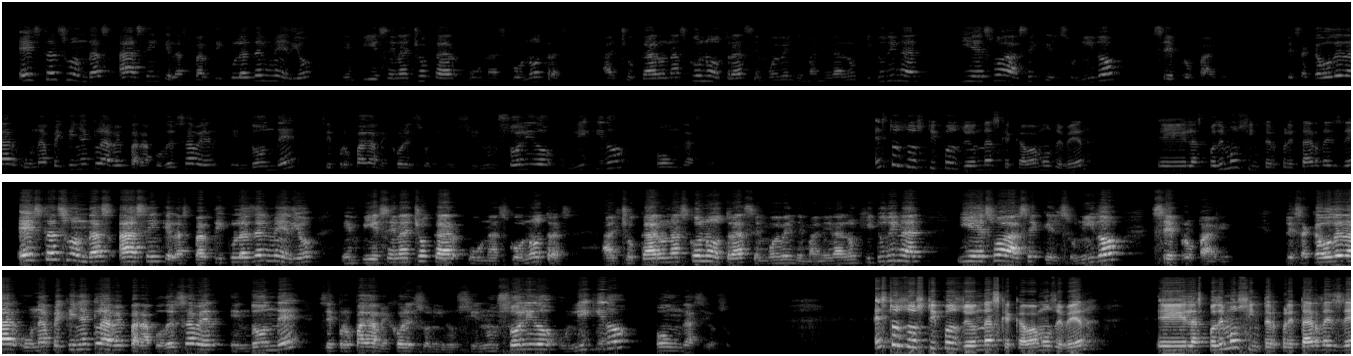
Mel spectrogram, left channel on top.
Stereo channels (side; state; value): left; quieter; 24.2 dB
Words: estas ondas hacen que las partículas del medio empiecen a chocar unas con otras. Al chocar unas con otras se mueven de manera longitudinal y eso hace que el sonido se propague. Les acabo de dar una pequeña clave para poder saber en dónde se propaga mejor el sonido, si en un sólido, un líquido o un gaseoso. Estos dos tipos de ondas que acabamos de ver, las podemos interpretar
